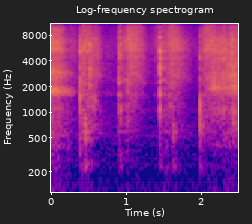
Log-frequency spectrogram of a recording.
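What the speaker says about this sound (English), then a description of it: "let me get in here with my hands and finish mixing this together" Hands work sourdough coffee cake crumb topping together in a bowl, with four evenly spaced gritty, rasping rubs of buttery crumbs against the sides, close and soft, no voices.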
